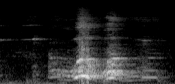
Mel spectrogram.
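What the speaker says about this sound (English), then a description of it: "my dog's having a moment" A dog at home lets out two close barks, the first sharper and the second slightly drawn out, after a few soft whines.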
